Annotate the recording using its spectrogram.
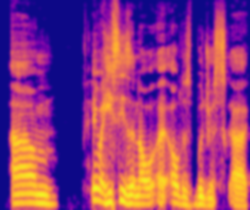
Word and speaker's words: Budrys: Brandon Melvin on Facebook sees an Aldous Budrys. Am I pronouncing that name right? – I have heard people who seem like they should know say it differently, but most people I've heard say Budrys.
